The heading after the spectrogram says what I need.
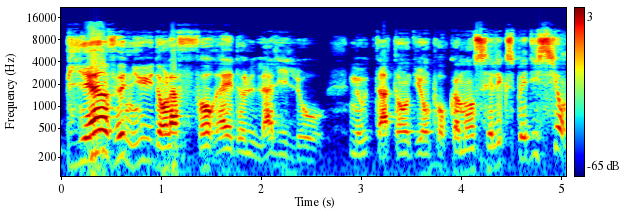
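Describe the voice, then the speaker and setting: A man reading scripted instructions to a child in a reading app, clearly articulating and dictating single words. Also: mid-range voice, very animated, normal speed, pushed and bright.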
